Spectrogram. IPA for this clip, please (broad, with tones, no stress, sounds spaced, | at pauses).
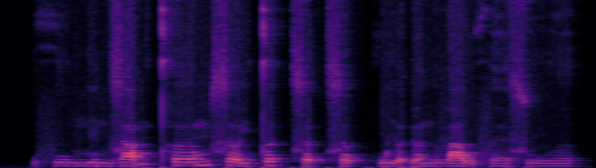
f ṳ˨˩ ŋ i˧˩ n z a̰˧˨ ŋ t̪ʰ əː˨˦ m s ə˧˩ j t̪ ə˦˥ t̚ s ə˨˩ t̚ s ə˨˩ p̚ h w ḭ˧˨ ə̯ ɗ ə˨˦ n v a˧˩ w f ɛ̤˨˩ s ṳ˨˩ ə̯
